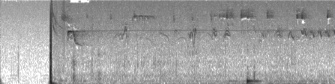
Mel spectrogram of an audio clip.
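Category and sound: bird, bird song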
